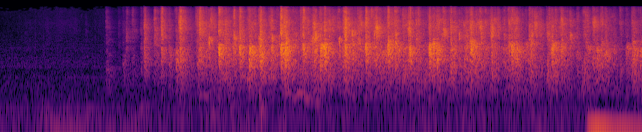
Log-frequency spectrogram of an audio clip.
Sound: applause

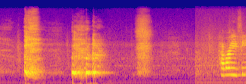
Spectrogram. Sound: Willie coughs

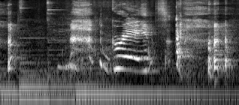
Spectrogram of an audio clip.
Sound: laughs

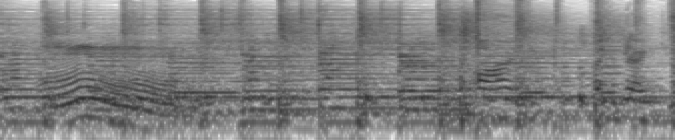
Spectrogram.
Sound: Don humming

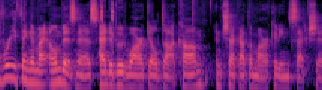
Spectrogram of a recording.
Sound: graphics click

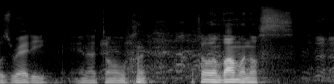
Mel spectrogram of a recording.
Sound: speaks in foreign language

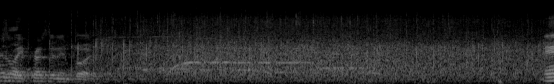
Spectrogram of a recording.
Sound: crowd applauding

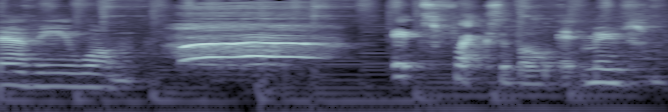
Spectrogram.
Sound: gasp

